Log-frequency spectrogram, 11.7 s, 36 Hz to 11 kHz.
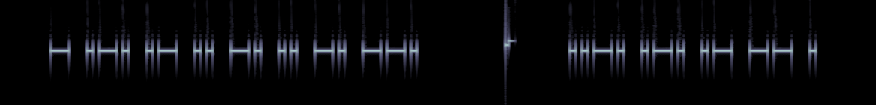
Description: Morse code, heard as a keyed tone, about 15 wpm, 700 Hz. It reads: TRAINING FRAME
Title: Sentences from Top 1400 Words - New Word Drill Alt - 15wpm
